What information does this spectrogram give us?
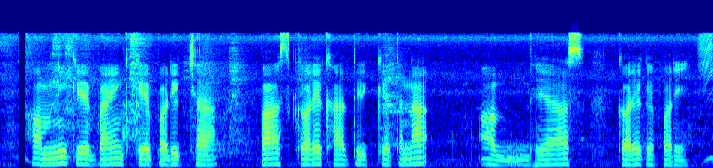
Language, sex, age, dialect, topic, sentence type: Bhojpuri, male, 18-24, Southern / Standard, banking, question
